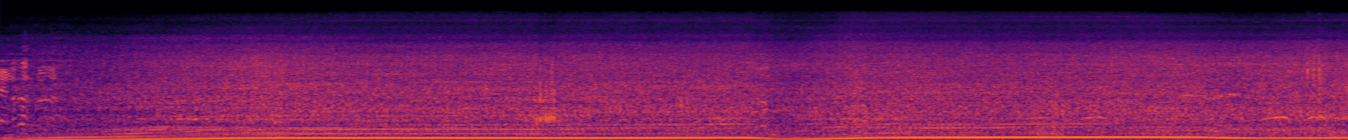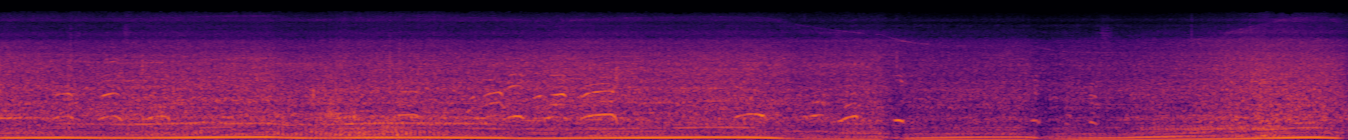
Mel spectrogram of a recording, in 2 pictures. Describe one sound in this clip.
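An engine revs hard and roars loudly, rising and falling.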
